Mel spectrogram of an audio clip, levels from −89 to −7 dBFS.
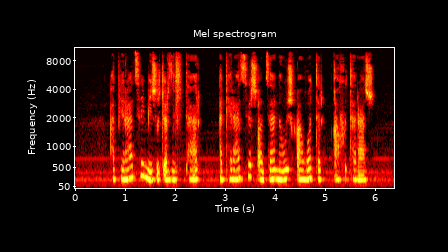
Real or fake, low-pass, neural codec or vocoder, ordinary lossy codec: real; 9.9 kHz; none; AAC, 64 kbps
